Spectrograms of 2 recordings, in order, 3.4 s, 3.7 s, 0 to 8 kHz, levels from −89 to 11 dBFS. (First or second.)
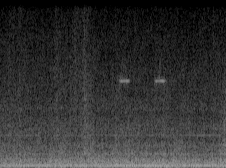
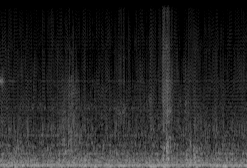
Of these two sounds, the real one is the first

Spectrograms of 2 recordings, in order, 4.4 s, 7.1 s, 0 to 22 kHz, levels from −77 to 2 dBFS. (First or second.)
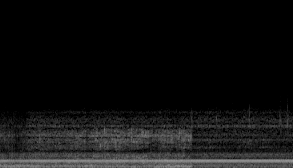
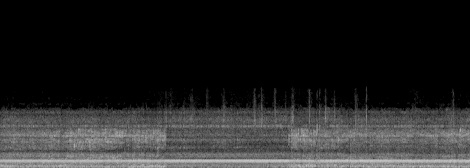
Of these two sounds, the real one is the first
